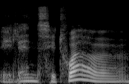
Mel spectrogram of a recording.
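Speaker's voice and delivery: hushed whisper. In a role-play scene, a player's character speaks to Hélène, whispering. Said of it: "Je je chuchote".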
